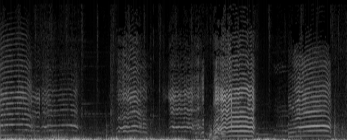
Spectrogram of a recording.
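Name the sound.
baby goats bleating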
